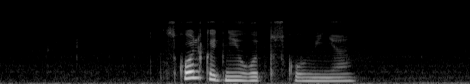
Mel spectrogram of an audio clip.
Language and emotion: Russian, neutral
